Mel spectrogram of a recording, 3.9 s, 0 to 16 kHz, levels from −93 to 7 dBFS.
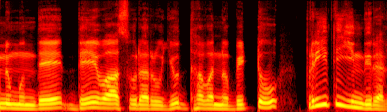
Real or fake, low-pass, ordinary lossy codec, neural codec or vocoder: fake; 14.4 kHz; Opus, 24 kbps; vocoder, 44.1 kHz, 128 mel bands every 512 samples, BigVGAN v2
